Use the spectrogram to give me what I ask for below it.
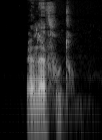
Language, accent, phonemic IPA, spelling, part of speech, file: French, France, /ʁjɛ̃.n‿a futʁ/, rien à foutre, phrase, LL-Q150 (fra)-rien à foutre.wav
- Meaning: I don't give a fuck!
